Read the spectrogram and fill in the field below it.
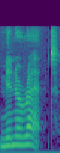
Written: minaret

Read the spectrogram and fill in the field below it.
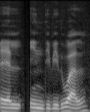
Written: placemat

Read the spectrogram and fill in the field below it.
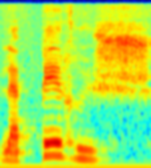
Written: parakeet

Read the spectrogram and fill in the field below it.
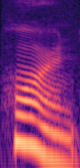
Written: horn

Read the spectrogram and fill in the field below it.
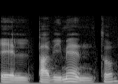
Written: pavement

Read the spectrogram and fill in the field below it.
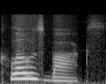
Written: close box

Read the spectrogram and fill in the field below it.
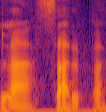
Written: paw

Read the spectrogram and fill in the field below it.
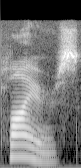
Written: pliers

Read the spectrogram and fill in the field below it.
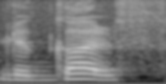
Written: golf

